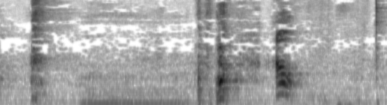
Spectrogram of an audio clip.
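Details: Bossy Pomapoo dog scolded for biting: two sharp yappy barks about half a second apart, with a soft earlier yap, a low hum and a person's voice nearby.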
